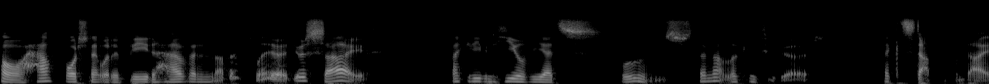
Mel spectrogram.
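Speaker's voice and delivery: speaking in a devil voice. Voicing the devil offering to heal a player: devil voice. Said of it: "and he says".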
